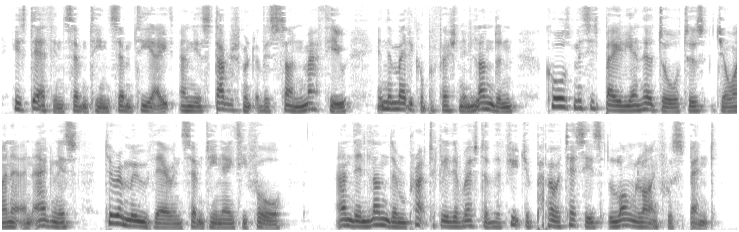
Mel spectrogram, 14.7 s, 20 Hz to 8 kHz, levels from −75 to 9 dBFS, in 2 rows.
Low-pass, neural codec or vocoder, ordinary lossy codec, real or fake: 7.2 kHz; none; MP3, 32 kbps; real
